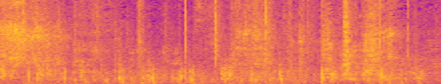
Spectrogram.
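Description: Wrestling-arena ambience: a steady crowd murmur with many scattered sharp knocks, several a second, as two wrestlers grapple on the ring canvas.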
